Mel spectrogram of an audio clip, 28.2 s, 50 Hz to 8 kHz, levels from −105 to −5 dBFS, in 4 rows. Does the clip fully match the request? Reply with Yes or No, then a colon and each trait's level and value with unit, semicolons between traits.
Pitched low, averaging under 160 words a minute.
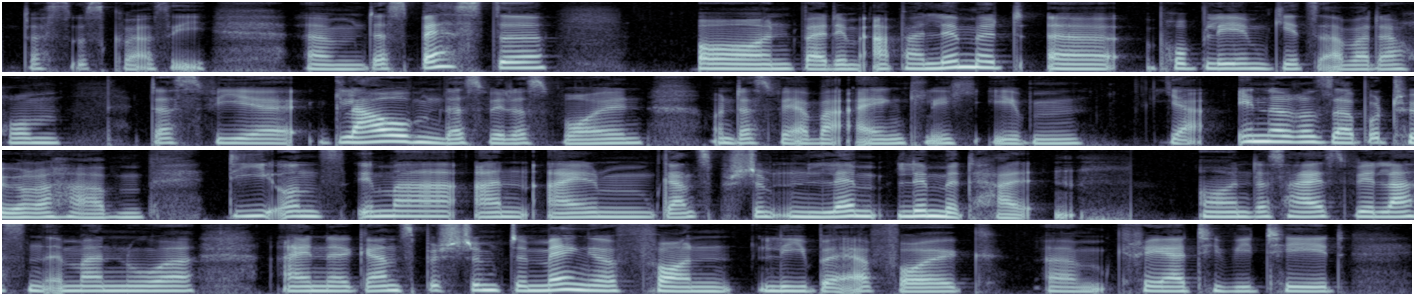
No: high, 195 Hz; average, 130 wpm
